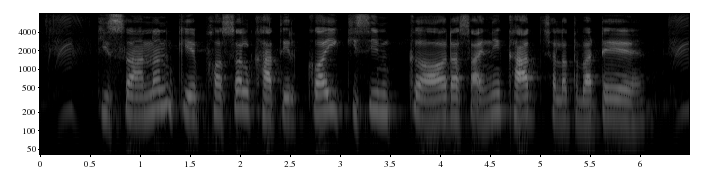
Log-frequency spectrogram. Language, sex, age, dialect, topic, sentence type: Bhojpuri, male, 18-24, Northern, agriculture, statement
